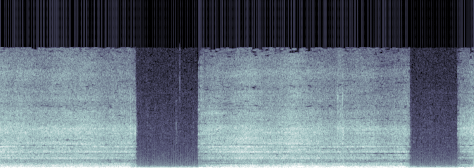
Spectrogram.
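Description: Fingertips scratch the top and sides of a medium, closed corrugated cardboard box that is hollow with a mic inside. The result is a steady, boomy rumble of scratching, heavy in the low end, with a faint bright hiss over it. That hiss drops out twice, briefly, while the low rumble carries on.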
